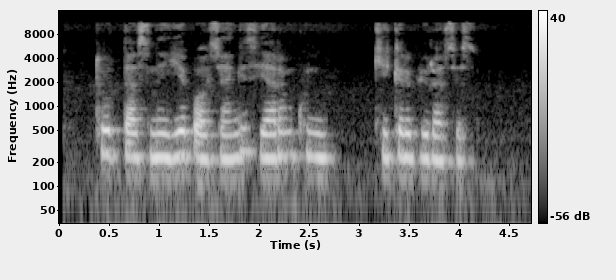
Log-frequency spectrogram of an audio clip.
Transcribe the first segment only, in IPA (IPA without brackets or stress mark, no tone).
t̪ʰ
